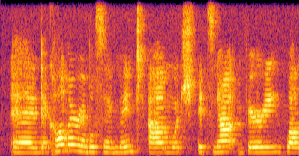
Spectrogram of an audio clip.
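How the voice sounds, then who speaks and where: A woman's high-pitched, monotone, flat voice against noticeable background noise. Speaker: knitting podcaster. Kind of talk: casual vlog monologue. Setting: home recording. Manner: many filler ums.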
